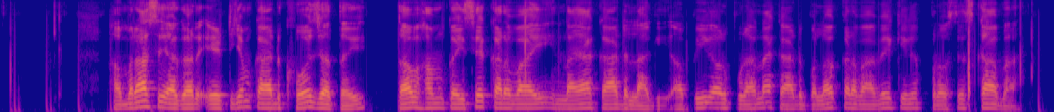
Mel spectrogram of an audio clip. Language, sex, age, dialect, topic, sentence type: Magahi, male, 18-24, Western, banking, question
